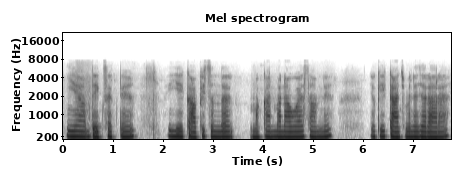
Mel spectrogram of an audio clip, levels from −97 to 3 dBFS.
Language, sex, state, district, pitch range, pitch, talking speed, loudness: Hindi, female, Haryana, Jhajjar, 185-195 Hz, 190 Hz, 160 wpm, -17 LUFS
